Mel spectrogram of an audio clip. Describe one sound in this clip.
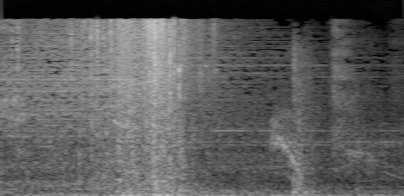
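A bookcase topples and thuds down.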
